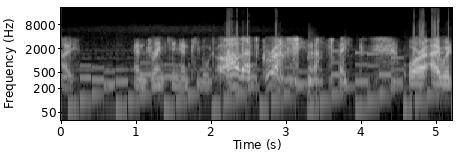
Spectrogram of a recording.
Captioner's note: laughs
